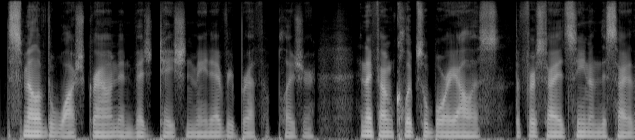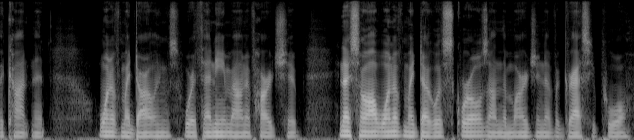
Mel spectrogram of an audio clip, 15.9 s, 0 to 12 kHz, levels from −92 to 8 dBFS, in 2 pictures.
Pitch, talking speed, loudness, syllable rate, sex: 95 Hz, 200 wpm, -24 LUFS, 5.5 syllables/s, male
